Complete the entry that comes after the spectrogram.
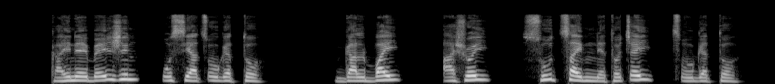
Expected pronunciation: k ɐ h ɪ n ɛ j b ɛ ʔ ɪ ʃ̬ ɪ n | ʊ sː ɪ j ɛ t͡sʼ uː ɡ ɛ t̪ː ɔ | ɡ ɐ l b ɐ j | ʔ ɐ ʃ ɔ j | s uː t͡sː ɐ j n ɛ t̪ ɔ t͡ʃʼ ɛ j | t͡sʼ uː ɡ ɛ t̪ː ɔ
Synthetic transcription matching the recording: k ɐ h ɪ n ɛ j b ɛ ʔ ɪ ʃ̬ ɪ n | ʊ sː ɪ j a t͡sʼ uː ɡ ɛ t̪ː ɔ | ɡ ɐ l b ɐ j | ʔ ɐ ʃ ɔ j | s uː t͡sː ɐ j nː ɛ t̪ ɔ t͡ʃʼ ɛ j | t͡sʼ uː ɡ ɛ t̪ː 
